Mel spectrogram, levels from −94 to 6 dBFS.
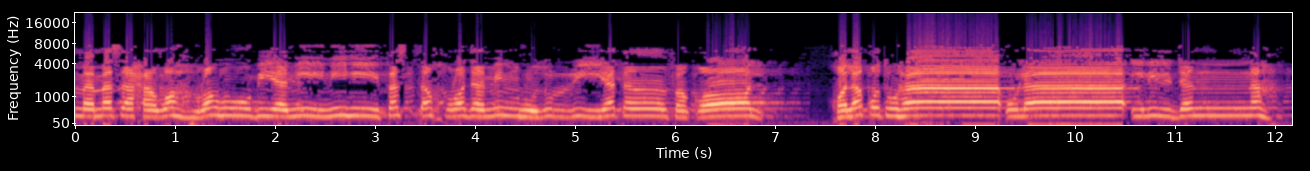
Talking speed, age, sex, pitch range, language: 55 wpm, 40-59, male, 230-250 Hz, Urdu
